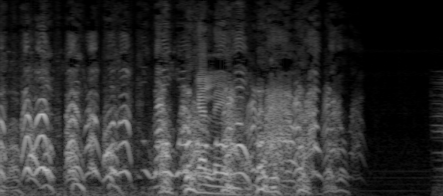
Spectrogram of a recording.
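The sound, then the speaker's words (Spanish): Small dogs bark and yip in quick, high-pitched bursts that pile up into an overlapping, excited, loud chorus before cutting off abruptly into near silence. “¿Cómo se portaron mis perritos?”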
